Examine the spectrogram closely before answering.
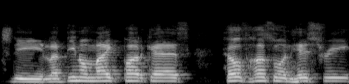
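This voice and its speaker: A man with an American accent speaks at a moderate pace in a monotone, flat intonation. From Texas. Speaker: live stream host. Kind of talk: casual chat on live stream. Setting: live stream.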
